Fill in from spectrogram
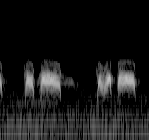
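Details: Decoy spotted dove in 'kèm dày' style giving two soft low coo phrases, each a short note followed by a longer even coo, about a second and a half apart.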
